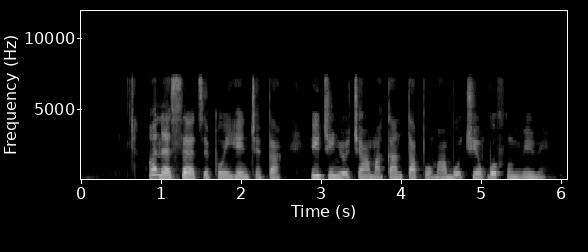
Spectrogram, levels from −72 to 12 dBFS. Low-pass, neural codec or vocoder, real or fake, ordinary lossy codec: 7.2 kHz; codec, 16 kHz, 4 kbps, X-Codec, HuBERT features, trained on LibriSpeech; fake; none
